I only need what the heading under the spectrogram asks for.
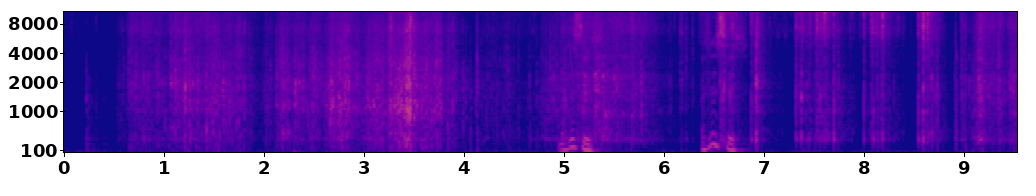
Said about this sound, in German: deswegen habe ich so einen Briefumschlag, wo ich alles Kleingeld reinmache. Ist wahnsinnig überfüllt schon.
